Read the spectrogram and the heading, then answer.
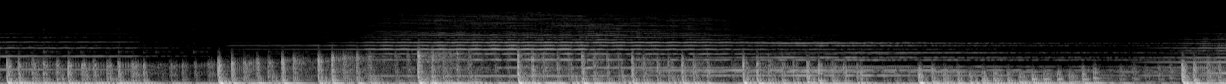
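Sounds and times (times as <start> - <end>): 
aggressive strings: 0.0 - 12.2.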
